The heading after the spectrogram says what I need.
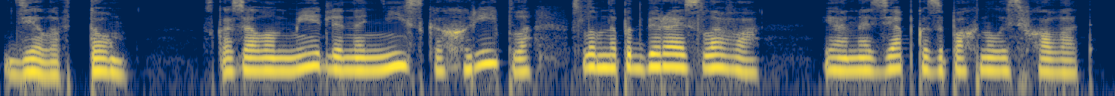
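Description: An audiobook narrator reading a romance fantasy in an even, measured storytelling manner. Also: medium pitch, no room sound, studio quality.

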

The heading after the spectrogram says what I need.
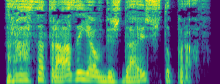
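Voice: medium pitch, normal speed, slightly rough, dry recording, clean studio sound. A reader voicing a scornful man who scoffs with open exasperation.

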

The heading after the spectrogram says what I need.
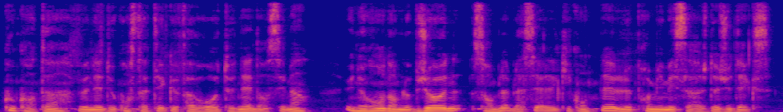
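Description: A male audiobook narrator reads a novel with dramatic suspense. His voice is low and husky, and its tone is dark and mellow. The narration sounds scripted and measured. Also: steady tone.

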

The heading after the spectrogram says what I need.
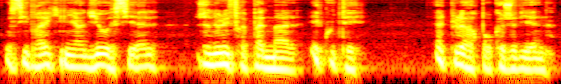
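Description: A man's voice: medium pitch, moderate pace, warm tone, breathy edge, lightly acted. A man reading an audiobook, voicing a frantic old woman innkeeper who pleads between sobs. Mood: desperate. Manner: pleading, sobbing outbursts.

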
